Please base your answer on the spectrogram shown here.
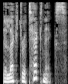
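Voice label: "electrotechnics", British English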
